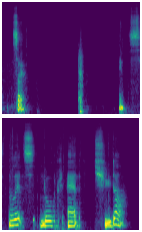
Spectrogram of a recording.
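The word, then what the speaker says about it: 渠道: 渠道. So let's look at 渠道. Okay, so 渠 is second tone, and I've been getting it wrong.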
